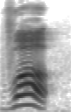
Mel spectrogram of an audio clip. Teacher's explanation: दांत और होठ की दोनों की सहायता से बोले जाते हैं, इसलिए इसे दंतोष्ठ कहा जाता है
